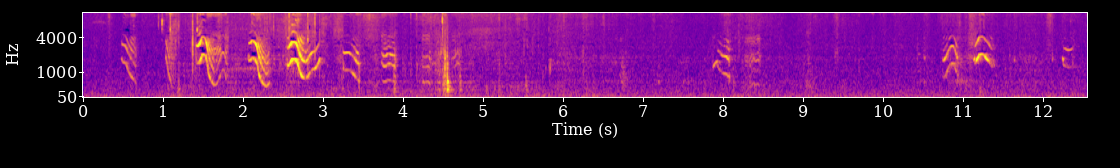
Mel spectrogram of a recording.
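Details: Four-day-old Tibetan terrier puppies whimpering in a kennel litter, with short, thin rising-and-falling squeaks in several bursts, loudest in the first three seconds and again near eleven seconds, over a faint hiss.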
